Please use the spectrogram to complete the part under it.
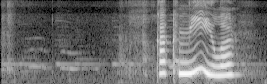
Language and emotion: Russian, positive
